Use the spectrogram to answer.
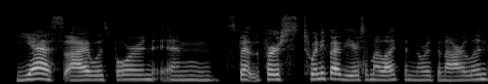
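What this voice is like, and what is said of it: Northern Irish accent. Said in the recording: “people can hear your accent now ... you're originally from Northern Ireland”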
